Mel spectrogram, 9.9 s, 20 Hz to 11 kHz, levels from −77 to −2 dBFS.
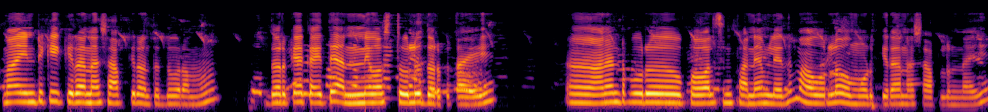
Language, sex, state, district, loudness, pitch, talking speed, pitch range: Telugu, female, Andhra Pradesh, Anantapur, -14 LUFS, 215 Hz, 135 wpm, 200-230 Hz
